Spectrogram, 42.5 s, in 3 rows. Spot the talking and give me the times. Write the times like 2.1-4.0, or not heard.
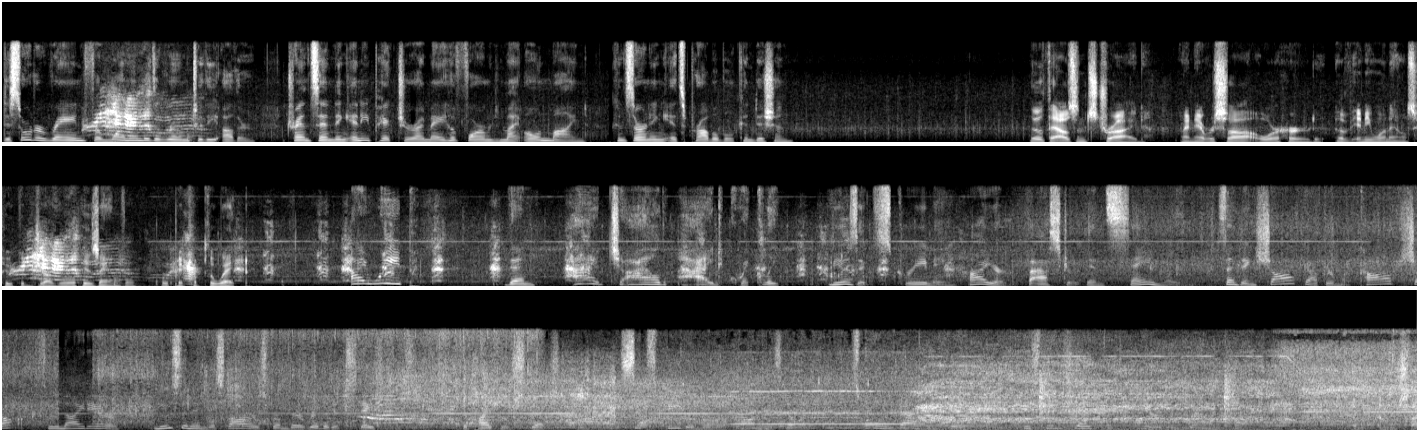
0.0-8.0, 10.2-16.8, 17.6-40.9, 41.7-42.4.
